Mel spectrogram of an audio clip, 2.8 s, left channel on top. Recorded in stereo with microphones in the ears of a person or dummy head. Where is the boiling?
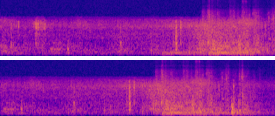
I don't hear boiling.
